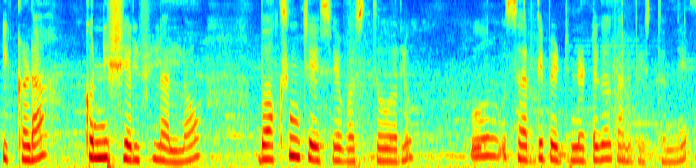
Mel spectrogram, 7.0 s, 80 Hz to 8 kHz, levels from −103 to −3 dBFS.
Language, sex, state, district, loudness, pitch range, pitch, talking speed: Telugu, female, Telangana, Mahabubabad, -18 LUFS, 220-260 Hz, 240 Hz, 75 wpm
